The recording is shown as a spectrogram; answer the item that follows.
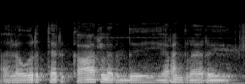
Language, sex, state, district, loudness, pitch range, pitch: Tamil, male, Tamil Nadu, Kanyakumari, -18 LUFS, 100-105 Hz, 100 Hz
